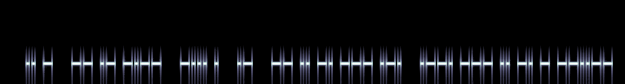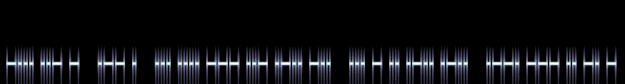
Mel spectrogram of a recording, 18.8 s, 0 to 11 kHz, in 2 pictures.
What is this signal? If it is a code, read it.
Morse code, heard as a keyed tone, about 28 wpm, 700 Hz. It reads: IT MAY BE A MINOR POINT, BUT WE SHOULD STILL POINT
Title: Sentences from Top 1500 Words 28wpm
